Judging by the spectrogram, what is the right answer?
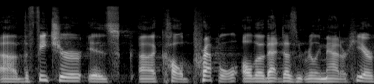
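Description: A man talks at a moderate pace. Behind him the background is quiet. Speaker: conference speaker. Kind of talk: keynote talk. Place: stage.

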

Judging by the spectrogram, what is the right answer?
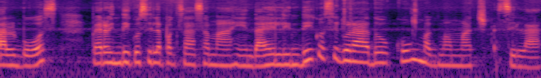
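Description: Somewhat breathy, a woman's voice has a dark, mellow tone. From Philippines, Ilocos region. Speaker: cooking vlogger. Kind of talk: cooking tutorial voiceover.

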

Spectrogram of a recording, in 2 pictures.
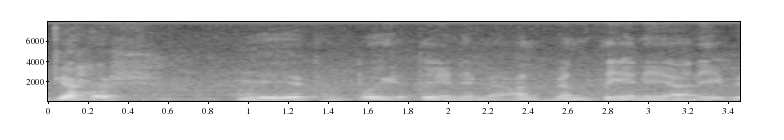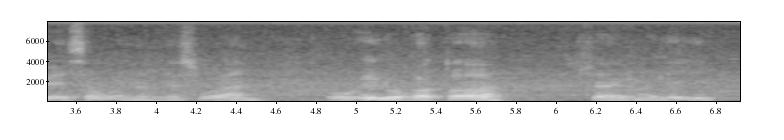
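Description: With a Palestinian accent, a man speaks at a fairly slow pace and with fairly even intonation over noticeable background noise. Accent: Palestinian rural Arabic. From Palestine, Tall al-Safi village near Hebron. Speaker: Nakba refugee, oral history witness. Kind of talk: interview answer. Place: home room.

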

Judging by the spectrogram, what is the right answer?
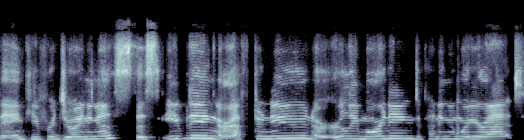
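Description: Against a quiet background with dry sound and no echo, a woman talks at a fairly quick pace and high pitch, with ordinary pitch variation and hardly any pauses. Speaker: science communicator and webinar host. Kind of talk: webinar hosting. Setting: video call. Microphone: webcam.

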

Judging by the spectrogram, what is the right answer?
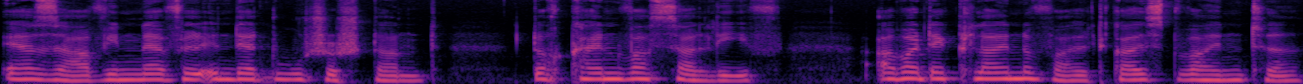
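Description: A woman's fairly low, dark, mellow voice with fairly even intonation at a fairly slow pace, on a very clean recording with a silent background

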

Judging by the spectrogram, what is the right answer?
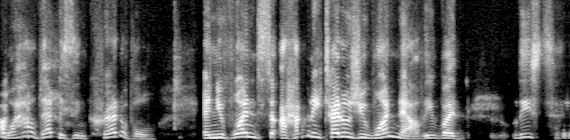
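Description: Against a quiet background, a woman speaks at a moderate pace in a high pitch, with very wide pitch swings and big swings in loudness. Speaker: fashion meetup interviewer. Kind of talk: interview host questions. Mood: warm, impressed. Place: home room. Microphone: studio mic.

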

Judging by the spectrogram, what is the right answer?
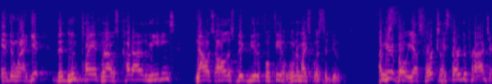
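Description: Loud and animated, a man with an American accent talks very fast in a high pitch with ordinary pitch variation. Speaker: school board member. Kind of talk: heated debate. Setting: public board meeting.

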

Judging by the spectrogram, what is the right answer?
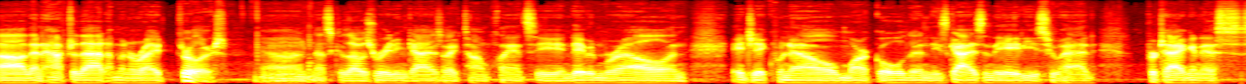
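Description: A man's very deep, low voice with vocal fry and monotone, flat intonation. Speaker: interview guest. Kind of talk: interview answer. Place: home room.

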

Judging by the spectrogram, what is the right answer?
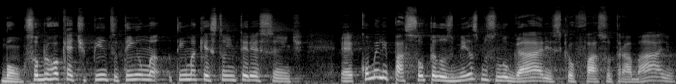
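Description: Moving at a fairly quick pace, a man uses a high pitch and a dark, mellow tone, with very wide pitch swings. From Brazil, Rio de Janeiro coast; Rio de Janeiro, Brazil. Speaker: archaeology researcher; conference presenter. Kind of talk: research talk; lecture. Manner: fast; hesitant, many filler words. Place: hall.

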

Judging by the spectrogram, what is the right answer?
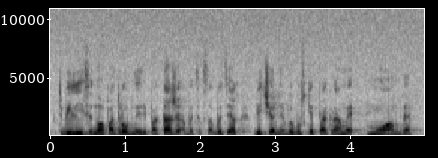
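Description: Swinging very widely in pitch, a man speaks at a fairly quick pace with a dark, mellow tone. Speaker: news anchor. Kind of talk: news reading. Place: studio. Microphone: lapel.

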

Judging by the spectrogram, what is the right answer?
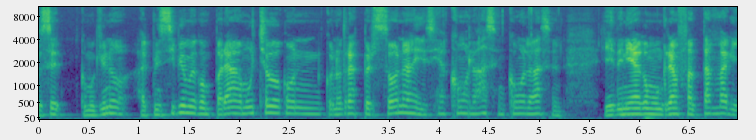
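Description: Delivered at a very fast pace over a quiet background, the speech keeps a fairly even intonation. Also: man. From Chile, Santiago; Chile. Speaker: entrepreneur; podcast guest. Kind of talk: casual chat. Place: studio. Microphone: studio mic.

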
